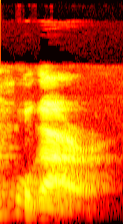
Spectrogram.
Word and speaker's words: hogar: No, so say for instance, you say, right, so say for instance, this is something en el hogar. Now the H is silent in Spanish. H-O-G-A-R is the home, right?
